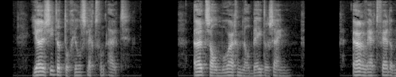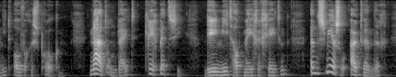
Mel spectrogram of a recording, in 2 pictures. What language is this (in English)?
Dutch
